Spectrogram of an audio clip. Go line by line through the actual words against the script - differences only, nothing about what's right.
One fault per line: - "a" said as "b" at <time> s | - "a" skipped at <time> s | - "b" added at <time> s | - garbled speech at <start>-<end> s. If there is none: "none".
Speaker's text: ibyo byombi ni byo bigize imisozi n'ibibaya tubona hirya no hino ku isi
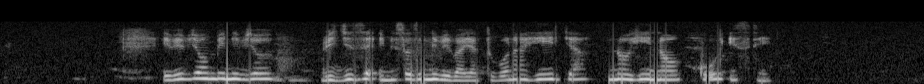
- "ibyo" said as "ibi" at 1.7 s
